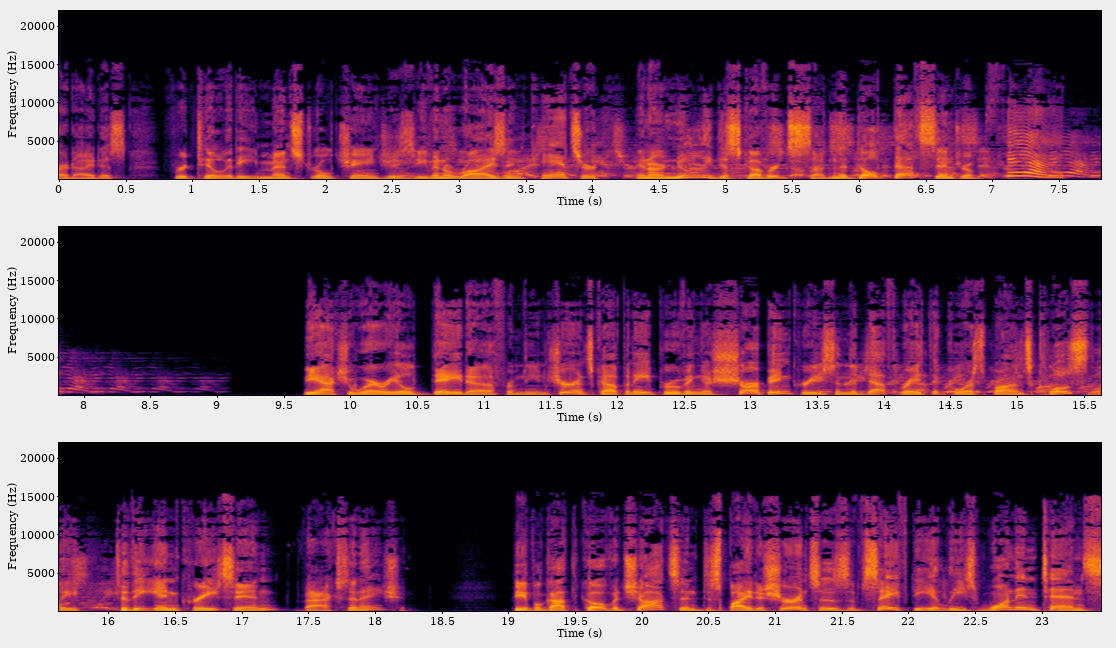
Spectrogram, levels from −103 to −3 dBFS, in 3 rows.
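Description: Two devices in the same room are joined to one call, so the speech played by one is picked up again by the other's microphone, and neither echo canceller removes audio it did not play itself. The result is feedback echo between two devices, from 2.21 to 9.09 s and again from 13.38 to 16.2 s. Each phrase returns roughly every third of a second, thinner and ringing, peaking about 12 to 13 dB below the speech.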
